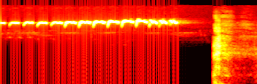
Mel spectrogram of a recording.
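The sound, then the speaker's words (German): A firecrest sings a rapid, very high, thin run of notes that swells slightly toward the end, clear for nearly two seconds, followed by a short rough burst of noise. “Ich spiele noch einmal für euch das Sommergoldhähnchen zum Abschluss ein.”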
